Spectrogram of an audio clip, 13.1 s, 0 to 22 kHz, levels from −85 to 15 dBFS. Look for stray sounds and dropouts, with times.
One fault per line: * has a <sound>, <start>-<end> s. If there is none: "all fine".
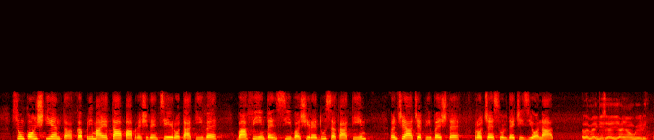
* has a laugh, 11.6-13.1 s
